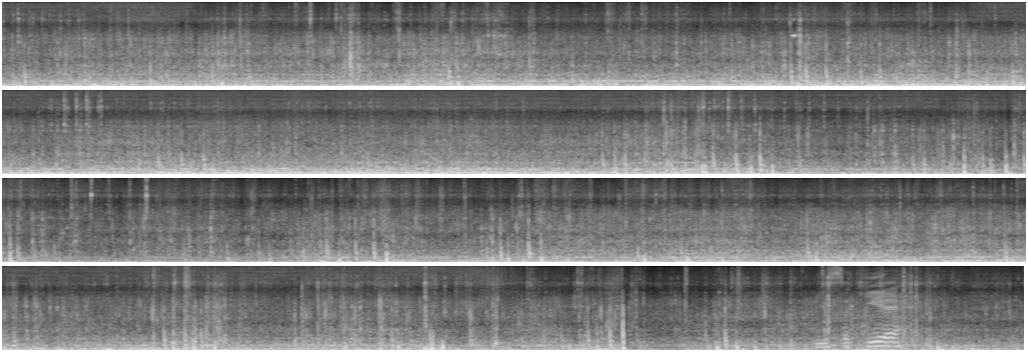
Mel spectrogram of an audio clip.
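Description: Oggi Cattura Pro mountain bike ridden fast down a bumpy dirt single track: wind buffeting the microphone, with tyres rolling over dirt and the bike's parts rattling in many short clicks and knocks. It eases off briefly about halfway through and again near the end.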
